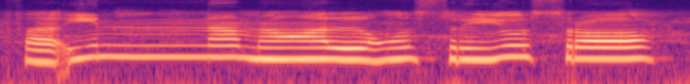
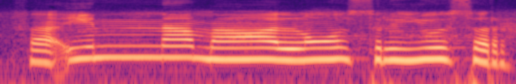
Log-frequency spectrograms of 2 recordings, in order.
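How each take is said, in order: First: The final vowel is held for two beats. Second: The final word ends without any vowel. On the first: The speaker calls it right. "dua harokat" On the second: The speaker calls it wrong. "bukan seperti itu"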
